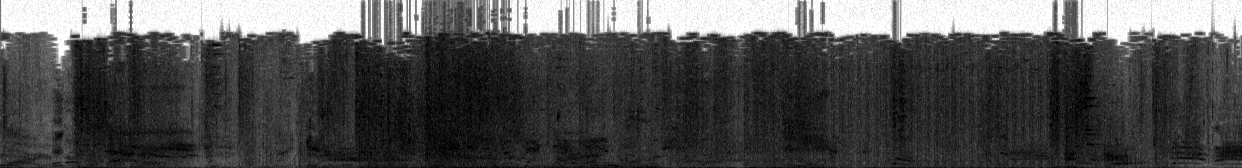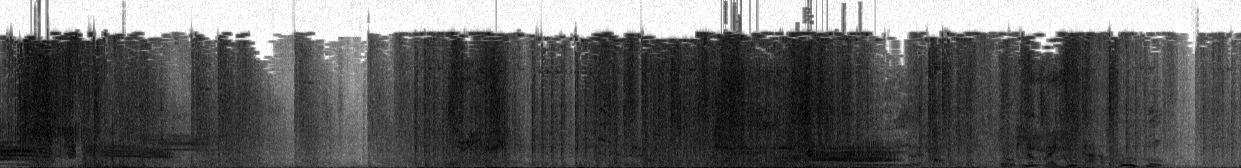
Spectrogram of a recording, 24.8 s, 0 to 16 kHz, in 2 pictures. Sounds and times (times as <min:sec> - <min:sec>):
Speech: 0:02.7 - 0:03.4, 0:05.0 - 0:06.8, 0:22.4 - 0:24.1.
